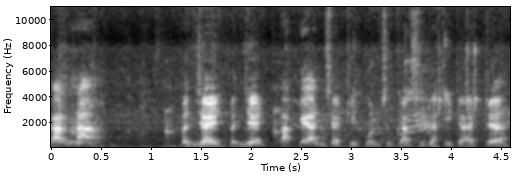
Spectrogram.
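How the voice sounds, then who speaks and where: Against noticeable background noise, a man speaks at a moderate pace in a fairly high pitch with monotone, flat intonation. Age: 60s. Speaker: tailor and sewing school founder. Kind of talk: interview monologue.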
